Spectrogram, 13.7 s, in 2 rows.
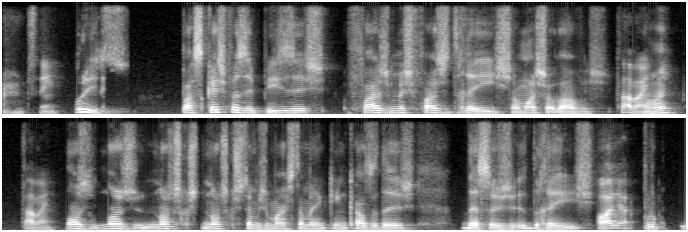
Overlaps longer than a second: none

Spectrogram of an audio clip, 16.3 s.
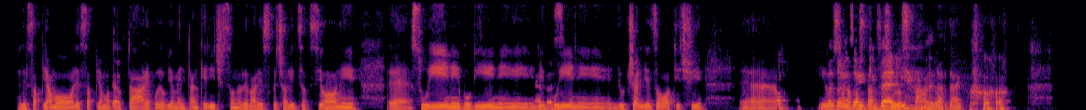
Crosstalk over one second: present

